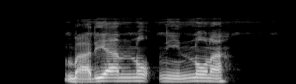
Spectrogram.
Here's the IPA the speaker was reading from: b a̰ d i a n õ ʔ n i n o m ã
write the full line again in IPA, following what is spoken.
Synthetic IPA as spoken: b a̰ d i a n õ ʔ n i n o n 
